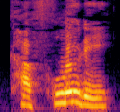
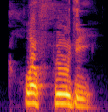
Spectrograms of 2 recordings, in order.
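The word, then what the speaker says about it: clafoutis: I was saying for a long time I was saying kafluti, but it's cleuti with a c.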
